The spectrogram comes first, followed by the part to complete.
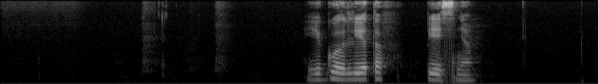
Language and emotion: Russian, neutral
